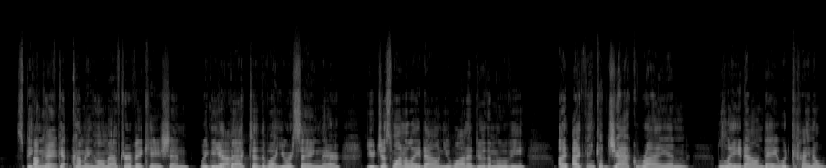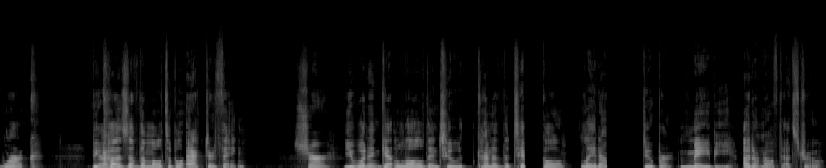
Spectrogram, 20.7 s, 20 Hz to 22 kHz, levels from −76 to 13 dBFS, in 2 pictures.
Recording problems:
audio cutting out; at 17 s and at 18 s

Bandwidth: 18.5 kHz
